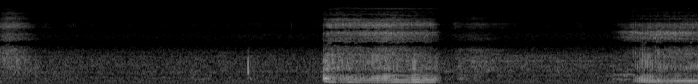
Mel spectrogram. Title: Snoring beagle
